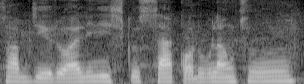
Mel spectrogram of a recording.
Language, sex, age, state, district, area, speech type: Nepali, female, 60+, West Bengal, Jalpaiguri, urban, spontaneous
